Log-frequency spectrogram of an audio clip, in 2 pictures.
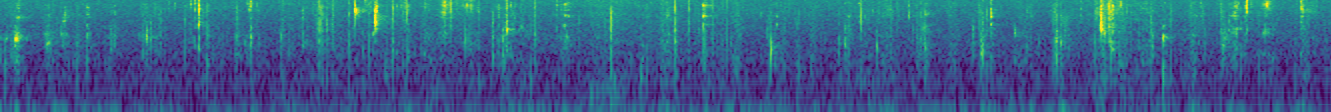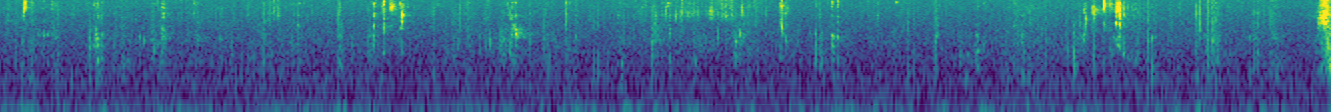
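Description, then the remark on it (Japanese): Crunchy chewing and biting, steady and continuous for the whole stretch, as someone eats garlic toast at lunch, with no talking. “昼食べながら雑談”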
